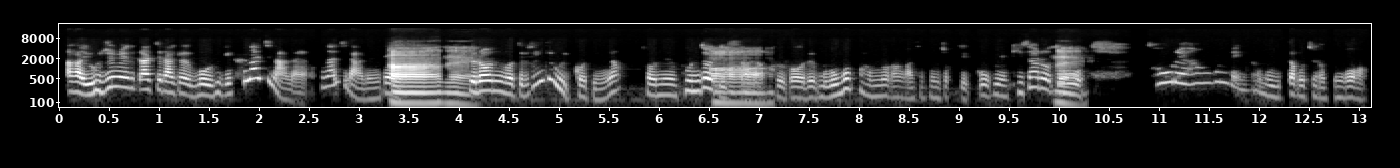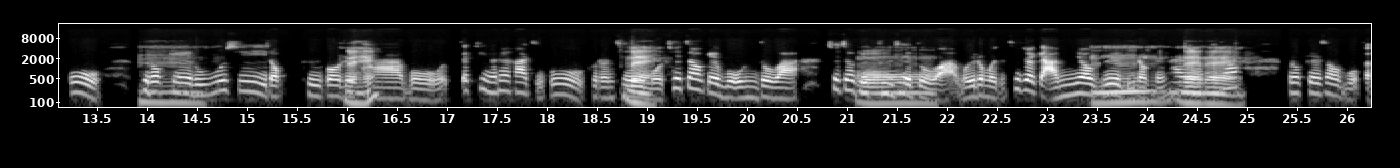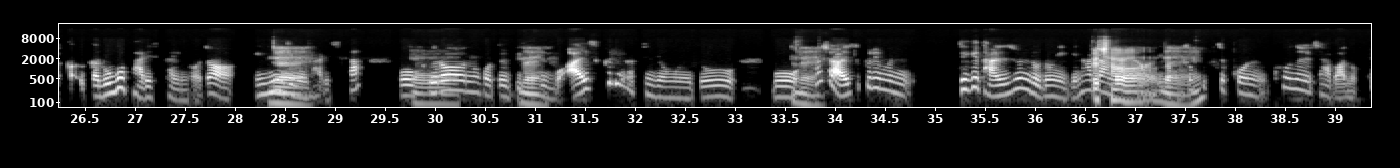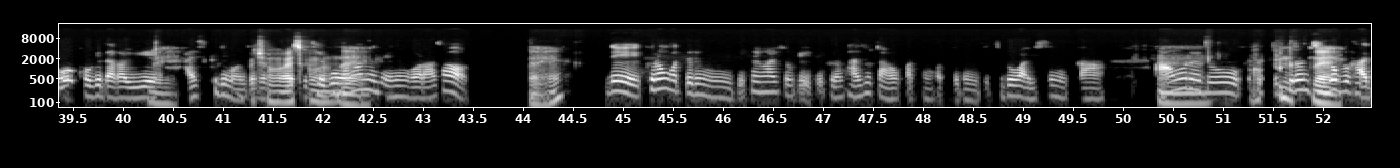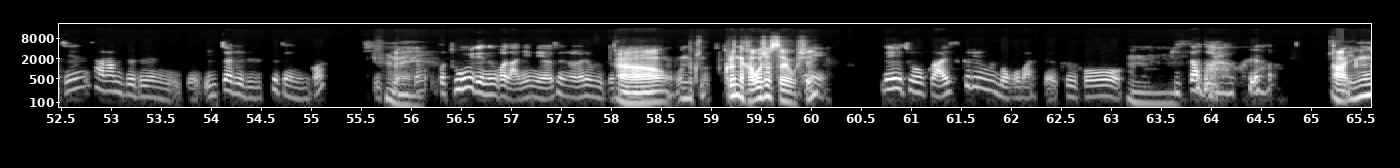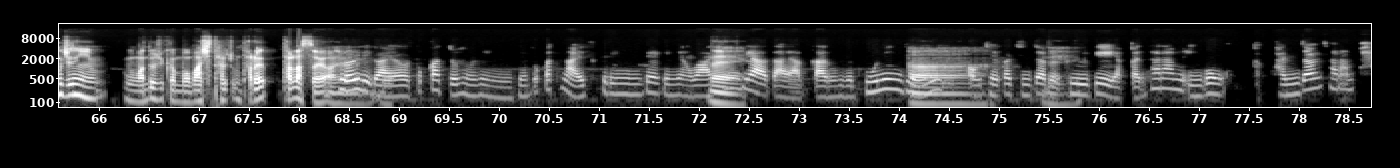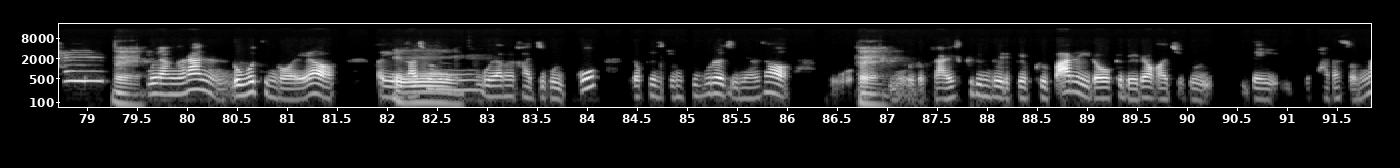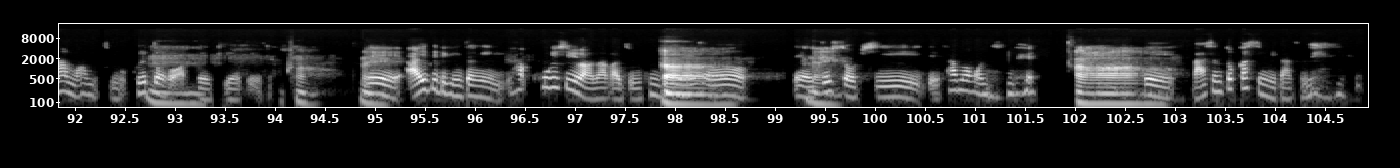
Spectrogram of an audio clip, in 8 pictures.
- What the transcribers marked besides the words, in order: other background noise; static; laughing while speaking: "비싸더라고요"; other noise; laughing while speaking: "먹었는데"; laughing while speaking: "선생님"
- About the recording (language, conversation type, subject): Korean, unstructured, 인공지능은 우리 생활에 어떤 도움을 줄까요?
